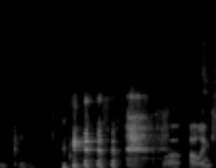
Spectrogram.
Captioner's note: laughs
